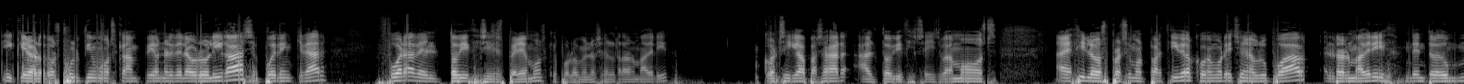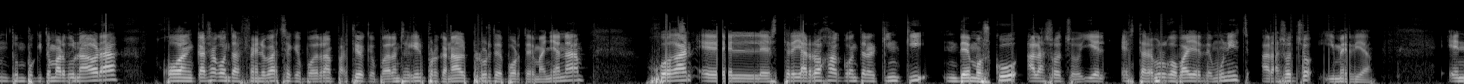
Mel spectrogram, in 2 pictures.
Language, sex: Spanish, male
